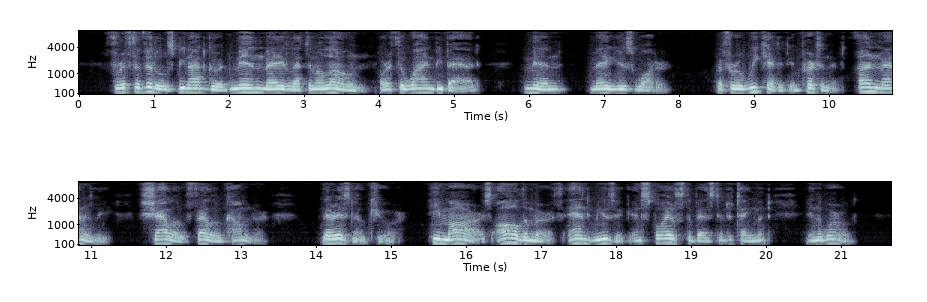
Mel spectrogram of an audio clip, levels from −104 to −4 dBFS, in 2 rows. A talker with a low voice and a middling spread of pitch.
Yes: low, 130 Hz; average, 3.4 semitones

